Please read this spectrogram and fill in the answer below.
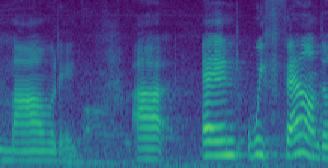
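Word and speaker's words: Māori: the mai Renaissance and I say m I think you guys say Mari or something like that it's actually pronounced properly Mari uh and we found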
